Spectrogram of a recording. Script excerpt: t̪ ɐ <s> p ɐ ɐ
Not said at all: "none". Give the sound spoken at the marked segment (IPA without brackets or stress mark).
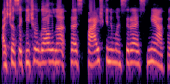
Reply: s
